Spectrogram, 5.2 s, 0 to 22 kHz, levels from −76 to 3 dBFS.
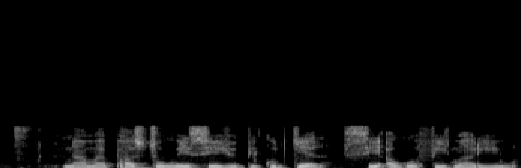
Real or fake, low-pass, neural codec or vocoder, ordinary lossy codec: fake; 5.4 kHz; codec, 16 kHz, 16 kbps, FunCodec, trained on LibriTTS, 50 frames a second; none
